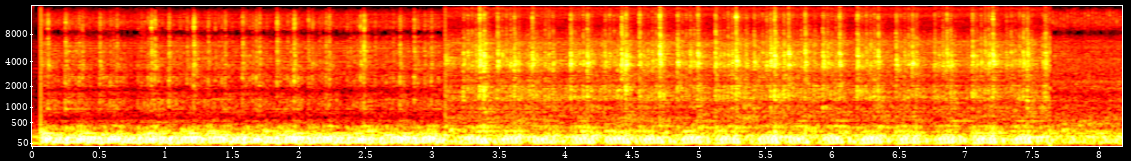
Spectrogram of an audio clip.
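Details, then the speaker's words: Nissan C33 Laurel RB engine warmed up to 81 degrees, VCT set on idle to drop it low, mimicking 292 cams; loud idle turning choppy with an uneven lope about four beats a second; deliberate lumpy cammed idle. "There you go. That's how you make a car sound like it's got 292s in it."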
